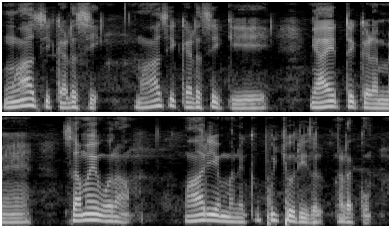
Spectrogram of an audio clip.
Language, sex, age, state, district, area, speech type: Tamil, male, 60+, Tamil Nadu, Thanjavur, rural, spontaneous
